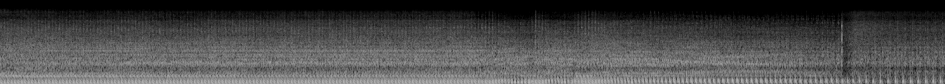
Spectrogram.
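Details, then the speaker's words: Honda GX200 engine on a DeWalt pressure washer, unrun for a couple of seasons and now fixed: steady, even single-cylinder beat with no misses or surging, settling lower as the pump load changes; runs clean. "but yeah that's why you'll have the throttle up on it but that runs like a champ"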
